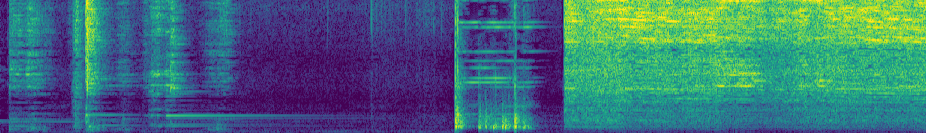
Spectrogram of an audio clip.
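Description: A hammer strikes the steel valve collar of a disposable helium cylinder a few times, each blow ringing. After a short pause an angle grinder bites into the steel of the depressurised cylinder: a loud, steady grinding hiss for the last two seconds or so, the first cut into the canister.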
